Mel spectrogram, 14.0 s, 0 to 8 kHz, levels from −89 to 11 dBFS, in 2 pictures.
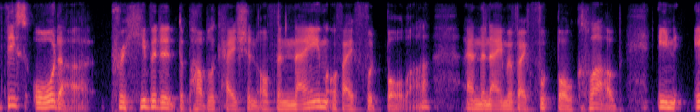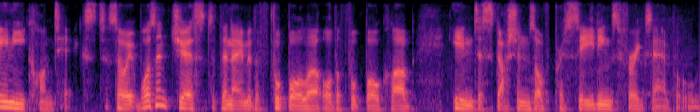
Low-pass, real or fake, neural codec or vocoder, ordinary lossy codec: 7.2 kHz; real; none; Opus, 32 kbps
